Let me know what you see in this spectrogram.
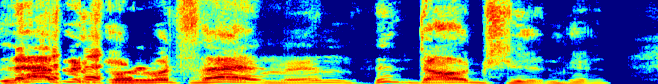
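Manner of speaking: rough, creaky, stoner-sounding voice. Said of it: "I can do [name] and [name]".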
